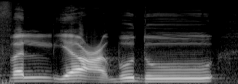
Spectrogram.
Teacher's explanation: اس میں لام کو قلقلہ ہونے سے بچائیے گا ، فَلْيَعْبُدُوا، اور اسے آپ نے لمبا کرنا ہے، آخر میں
